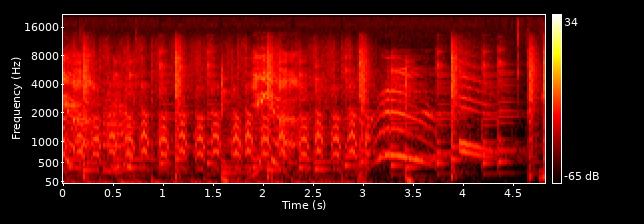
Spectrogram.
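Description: A cold cat perched on top of a desktop PC meows repeatedly, close and clear, in a run of short, rising and falling calls that end in longer drawn-out cries.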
